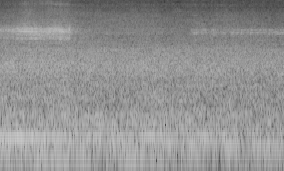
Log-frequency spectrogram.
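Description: Steady rumble of a metre-gauge passenger train running away into the distance. A high squeal lasts about a second at the start and comes back fainter near the end.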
